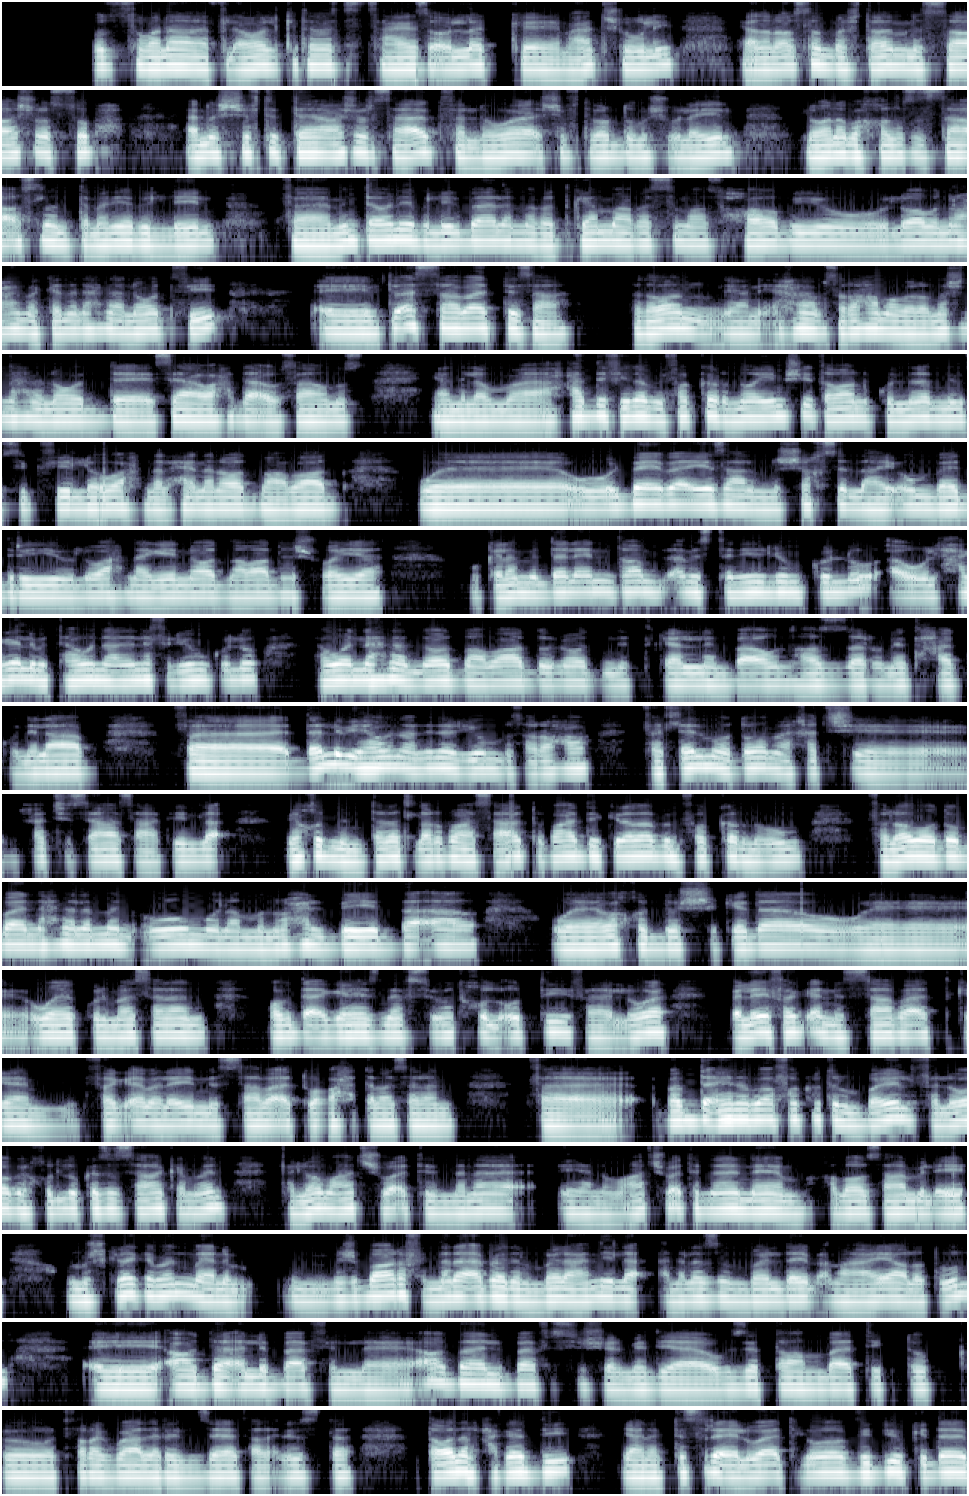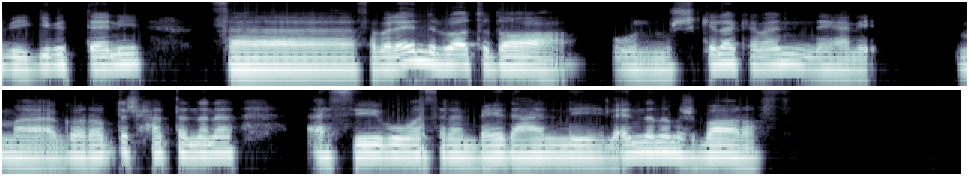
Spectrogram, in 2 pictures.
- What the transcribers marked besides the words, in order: in English: "الshift"; in English: "shift"; in English: "السوشيال ميديا"; in English: "ريلزات"
- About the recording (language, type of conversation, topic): Arabic, advice, إزاي أوصف مشكلة النوم والأرق اللي بتيجي مع الإجهاد المزمن؟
